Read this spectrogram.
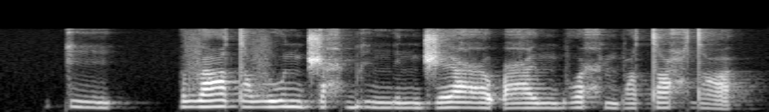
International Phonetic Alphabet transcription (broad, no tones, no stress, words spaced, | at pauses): ki | vadˤi vu nd͡ʒiħbiŋi nd͡ʒɛʕoʔ ʕemboħmbe tˤiħdˤa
